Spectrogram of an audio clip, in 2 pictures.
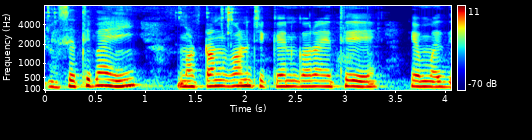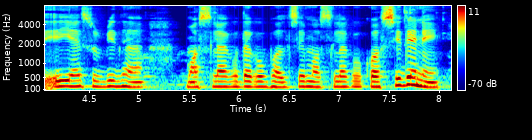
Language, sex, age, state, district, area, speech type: Odia, female, 60+, Odisha, Kendujhar, urban, spontaneous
